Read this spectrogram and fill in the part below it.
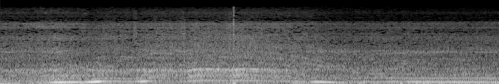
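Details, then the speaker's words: Hyundai Coupe (Tiburon) 2.7 V6 petrol, 167 hp, low km, serviced, timing replaced, 5W-30 oil, Fox exhaust. Warmed up, at the engine bay: blips from idle with a ticking sound and cooling fan whirring; normal revving. "Rugagép rendesen, úgyhogy nagyon szépen megy."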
